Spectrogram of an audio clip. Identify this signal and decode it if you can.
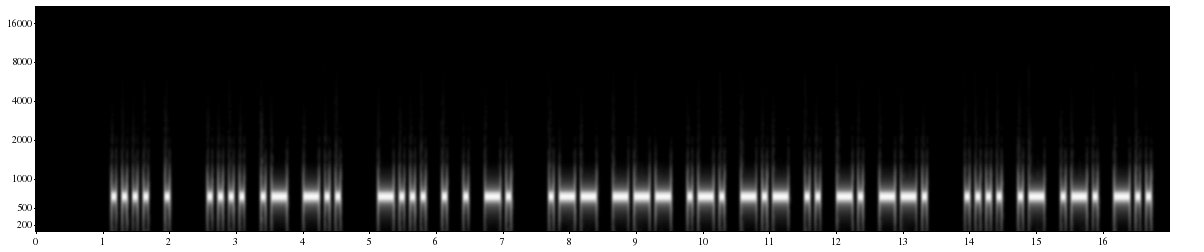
Morse code, heard as a keyed tone, about 15 wpm, 700 Hz. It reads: HE HAD BEEN WORKING HARD
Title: Sentences from Top 1000 Words - Review Part 4 - 15wpm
